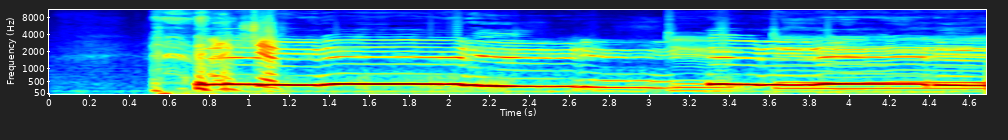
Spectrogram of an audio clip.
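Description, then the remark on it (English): Two voices hum a harmonica-style tune in long, sustained, loud notes. One holds a steady mid pitch while a second lower voice joins and shifts between notes partway through. “can you just be you humming it?”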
